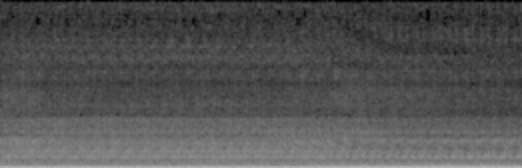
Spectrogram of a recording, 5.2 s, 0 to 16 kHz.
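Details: 1999 Ford F-250 Super Duty XLT, 7.3L Power Stroke turbo diesel, 83k miles, 6-speed manual 4x4, just after a cold start: deep, steady diesel clatter at an even idle with no misses, knocks or surges; normal healthy cold idle.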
